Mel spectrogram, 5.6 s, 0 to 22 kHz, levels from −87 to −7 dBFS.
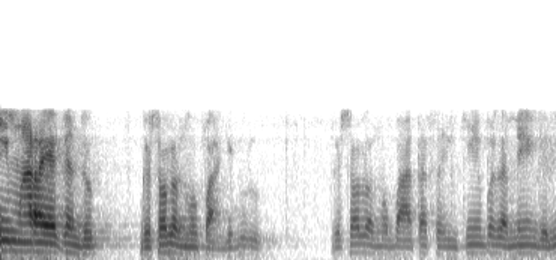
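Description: The whole clip passes through the GSM full-rate codec. Its buzzy, gravelly roughness fits a 13 kbps link. Nothing reaches above about 3.8 kHz.

From 3.3 s to 5.52 s the automatic gain is rising. The input fell about 11 dB, so gain climbs about 6 dB. Voice and room noise swell together.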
